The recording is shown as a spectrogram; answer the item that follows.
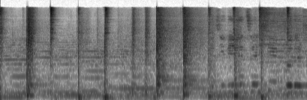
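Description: A drum kit played live with a band and heard close from the kit: regular kick and snare strokes, about three a second, over held notes from the other instruments.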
